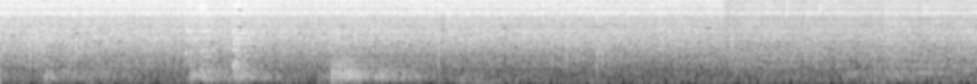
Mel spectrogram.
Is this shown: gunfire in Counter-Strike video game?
no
